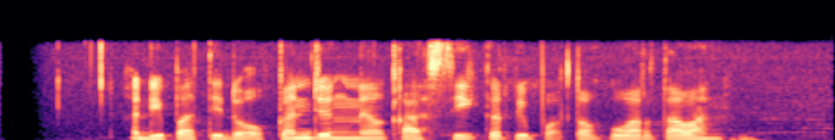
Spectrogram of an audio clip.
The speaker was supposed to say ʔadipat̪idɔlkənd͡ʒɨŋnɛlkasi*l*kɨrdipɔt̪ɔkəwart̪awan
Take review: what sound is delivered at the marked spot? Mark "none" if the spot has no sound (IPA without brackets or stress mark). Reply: none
